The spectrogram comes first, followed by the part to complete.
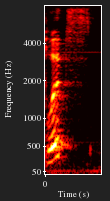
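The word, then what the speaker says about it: Blitzø: boss follows um uh Blitz uh the O is silent um who is the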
